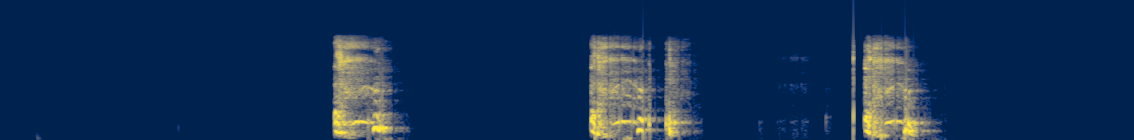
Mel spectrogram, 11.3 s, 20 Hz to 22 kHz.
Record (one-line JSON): {"three_cough_length": "11.3 s", "three_cough_amplitude": 22851, "three_cough_signal_mean_std_ratio": 0.29, "survey_phase": "beta (2021-08-13 to 2022-03-07)", "age": "65+", "gender": "Female", "wearing_mask": "No", "symptom_none": true, "smoker_status": "Ex-smoker", "respiratory_condition_asthma": false, "respiratory_condition_other": false, "recruitment_source": "REACT", "submission_delay": "0 days", "covid_test_result": "Negative", "covid_test_method": "RT-qPCR"}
